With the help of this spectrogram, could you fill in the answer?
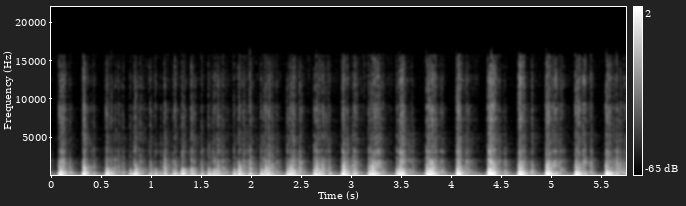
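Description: A large, clear, ribbed plastic bottle with a yellow cap, mostly empty with a little liquid at the bottom, is tapped quickly with fingertips and nails along its ridges. The result is a fast, somewhat uneven run of short, hollow knocks with a low-mid body around 320 Hz and a brief bright click on each tap. Every tap dies away almost at once.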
